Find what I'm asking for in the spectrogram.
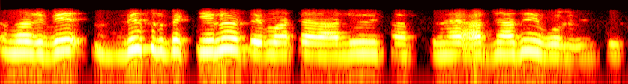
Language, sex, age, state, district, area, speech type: Urdu, female, 18-30, Bihar, Saharsa, rural, conversation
